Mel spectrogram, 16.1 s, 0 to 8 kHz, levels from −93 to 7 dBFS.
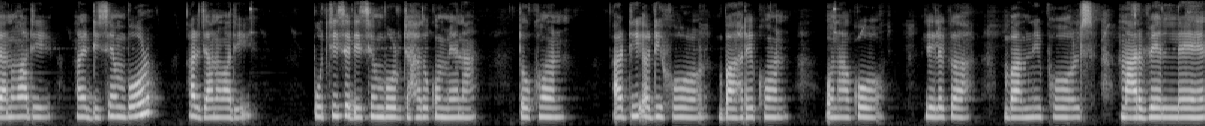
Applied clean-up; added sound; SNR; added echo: neural mask model DeepFilterNet 3.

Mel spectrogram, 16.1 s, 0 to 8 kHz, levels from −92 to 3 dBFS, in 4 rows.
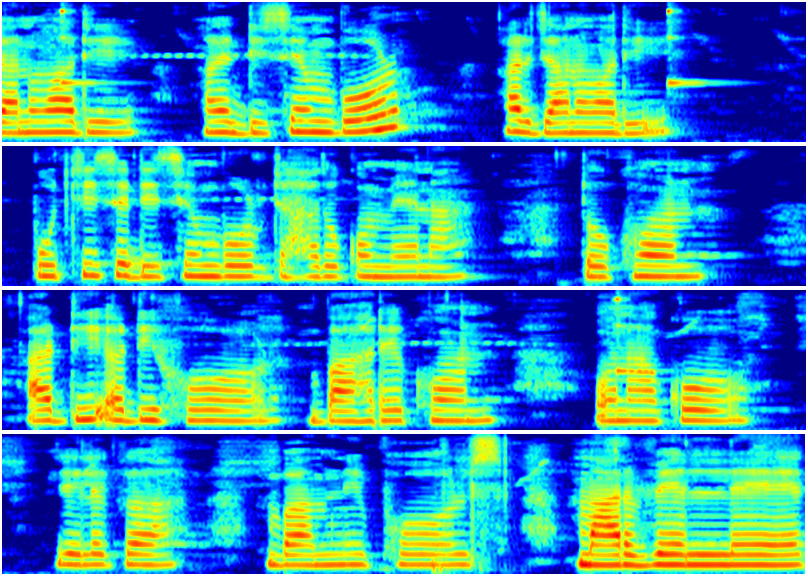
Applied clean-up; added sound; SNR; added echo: classical method WPE with log-MMSE.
